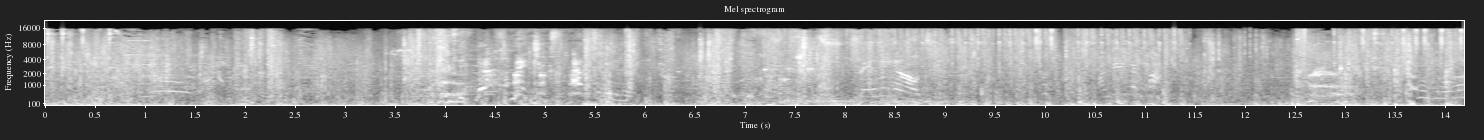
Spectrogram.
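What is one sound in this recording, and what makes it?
Guns fire in rapid bursts, with loud bangs and impacts.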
